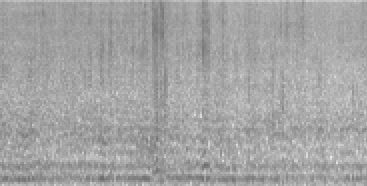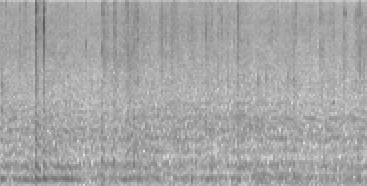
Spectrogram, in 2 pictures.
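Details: Honey bees busy inside an opened hive on a sunny day with a little wind: a constant low buzzing hum, brief brighter buzzes near two and four seconds, and light scraping taps of bees moving over the microphone.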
